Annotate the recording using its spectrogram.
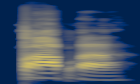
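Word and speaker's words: papá: to put this here this is where we hit the emphasis under the a papa Papa so mhm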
